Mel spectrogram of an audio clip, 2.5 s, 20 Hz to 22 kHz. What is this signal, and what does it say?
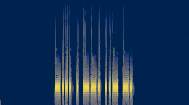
Morse code, heard as a keyed tone, about 51 wpm, 700 Hz. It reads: BEGUN
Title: Sentences from Top 1000 Words - Review Part 6 - New Word Drill - 50wpm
